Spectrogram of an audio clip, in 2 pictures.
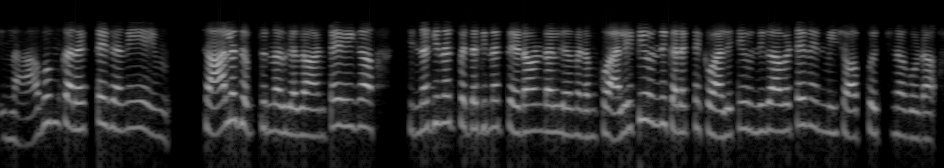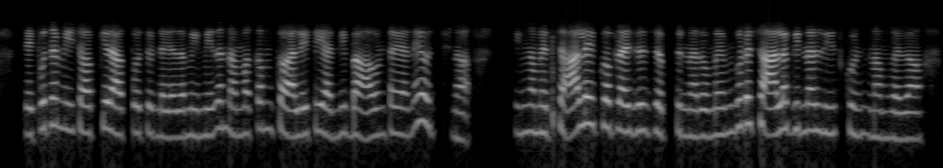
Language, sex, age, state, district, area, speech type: Telugu, female, 18-30, Telangana, Karimnagar, urban, conversation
